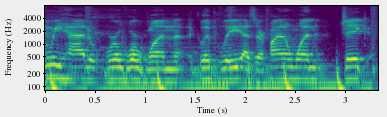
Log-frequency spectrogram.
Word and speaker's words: Gallipoli: because being from Iowa, I said Gallipoli, and it is pronounced Gallipoli.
